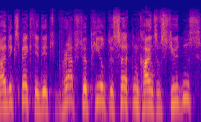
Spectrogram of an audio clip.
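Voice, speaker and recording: Over noticeable background noise, a man with a high pitch and ordinary pitch variation speaks at a fairly quick pace in a raised, projected voice, the sound dry and close with no echo. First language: Norwegian. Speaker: professor. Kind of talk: conference lecture. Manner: fast.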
